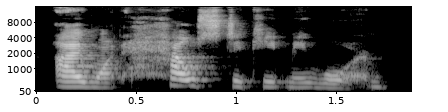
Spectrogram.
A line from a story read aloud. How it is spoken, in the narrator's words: he said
